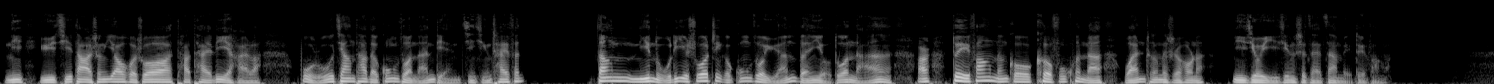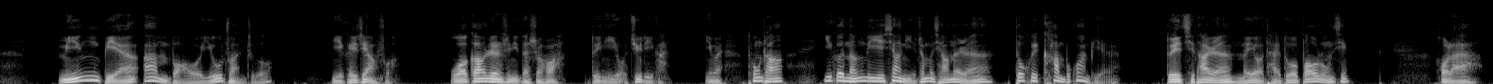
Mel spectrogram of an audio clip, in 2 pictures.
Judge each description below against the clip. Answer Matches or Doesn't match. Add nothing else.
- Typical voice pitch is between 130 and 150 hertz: Doesn't match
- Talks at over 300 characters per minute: Doesn't match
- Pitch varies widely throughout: Matches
